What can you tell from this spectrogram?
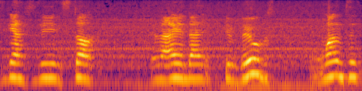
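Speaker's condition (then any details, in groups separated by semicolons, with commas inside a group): Cerebral palsy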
